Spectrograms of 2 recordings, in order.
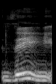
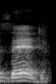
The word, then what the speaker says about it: Z: why do Americans say Z instead of Zed ah yes the famous Z versus Zed debate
